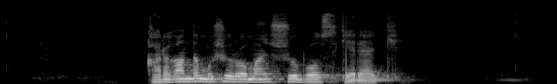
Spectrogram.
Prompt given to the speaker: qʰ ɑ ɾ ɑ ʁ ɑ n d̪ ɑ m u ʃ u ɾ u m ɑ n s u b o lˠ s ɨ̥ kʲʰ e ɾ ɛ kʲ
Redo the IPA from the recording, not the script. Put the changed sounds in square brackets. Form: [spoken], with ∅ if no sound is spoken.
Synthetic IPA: qʰ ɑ ɾ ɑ ʁ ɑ n d̪ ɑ m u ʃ u ɾ [o] m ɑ n [ʃ] u b o lˠ s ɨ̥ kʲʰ e ɾ ɛ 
